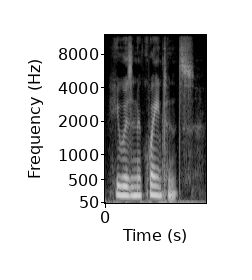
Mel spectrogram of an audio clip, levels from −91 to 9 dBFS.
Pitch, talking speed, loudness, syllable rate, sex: 180 Hz, 190 wpm, -16 LUFS, 6.6 syllables/s, female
